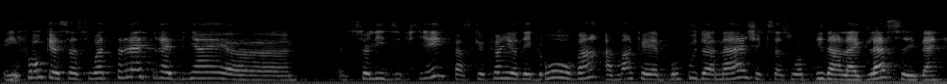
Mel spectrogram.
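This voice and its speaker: A woman from Quebec with a Québécois accent, a radio guest explaining things in a casual, halting way. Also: on the high side, a bit bright, slight background noise. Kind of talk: casual phone-in chat.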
